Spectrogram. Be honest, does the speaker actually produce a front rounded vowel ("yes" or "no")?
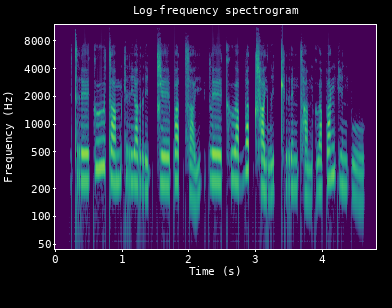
no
